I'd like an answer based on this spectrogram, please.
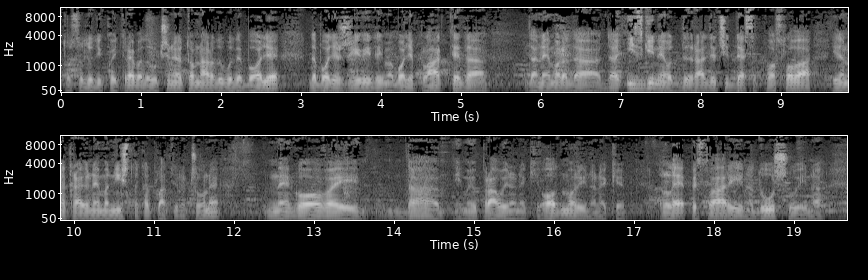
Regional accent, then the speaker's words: Pančevo, Vojvodina, Serbia; To znam od ljudi s kojima sam odrastao u Pančevu

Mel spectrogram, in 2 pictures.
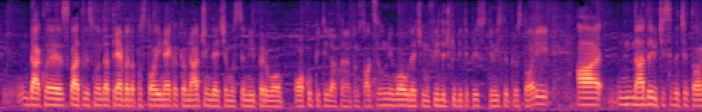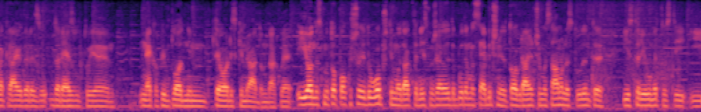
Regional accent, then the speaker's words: Belgrade, Serbia; sa istog fakulteta smo, iz Beograda smo se, i iz Beograda smo, slično smo godište

